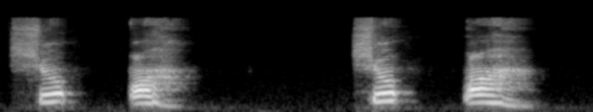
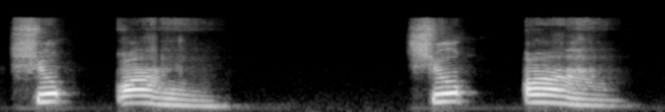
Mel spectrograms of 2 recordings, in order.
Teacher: Huruf H itu, ya, itu punya sifat rokhwah, punya sifat hamas juga. Jadi jangan buru-buru terhenti, ya.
